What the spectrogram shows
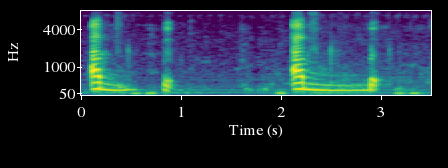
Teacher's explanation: huruf ba kalau di tasdid ini hentakkan dulu baru dipantul. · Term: ba tasydid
